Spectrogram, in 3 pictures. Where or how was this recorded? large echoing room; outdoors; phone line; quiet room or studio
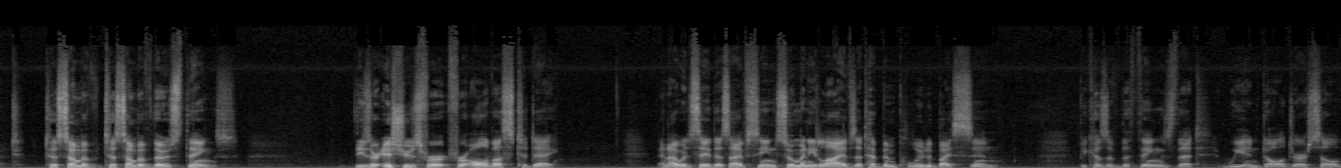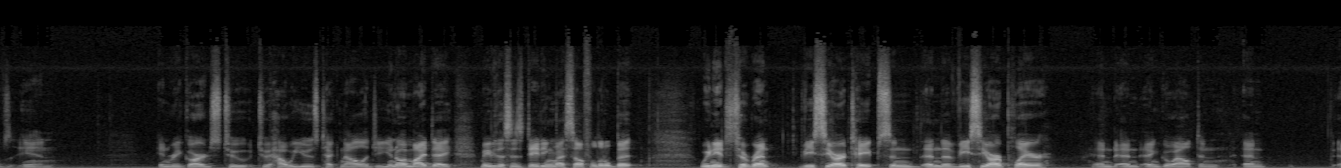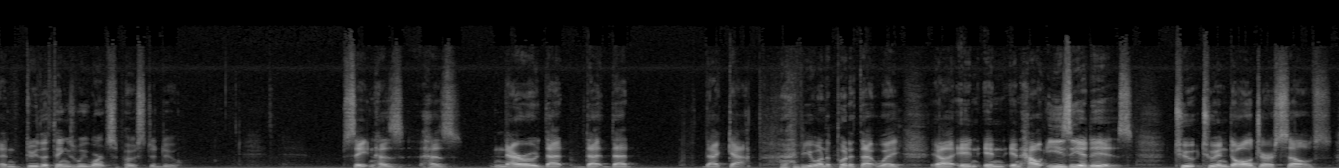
large echoing room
